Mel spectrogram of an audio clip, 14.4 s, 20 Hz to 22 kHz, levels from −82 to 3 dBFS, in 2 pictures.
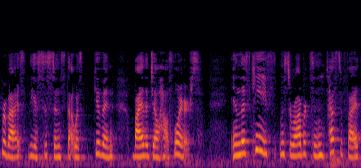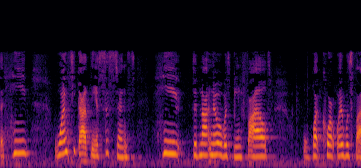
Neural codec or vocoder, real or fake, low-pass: none; real; 7.2 kHz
